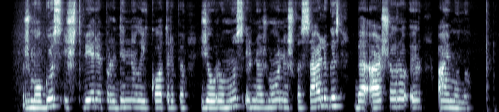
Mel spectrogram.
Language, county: Lithuanian, Vilnius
